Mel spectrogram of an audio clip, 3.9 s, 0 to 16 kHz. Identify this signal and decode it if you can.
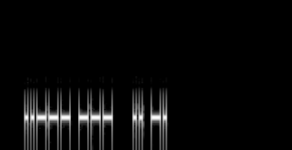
Morse code, heard as a keyed tone, about 30 wpm, 700 Hz. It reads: 2O IN
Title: Winter Field Day Exchanges 30wpm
